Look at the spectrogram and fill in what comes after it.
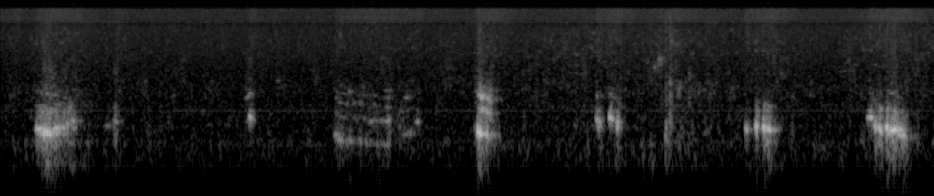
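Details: Four-week-old Cavalier King Charles Spaniel puppies from Daisy's litter in their puppy pen give short low whimpers and grunting squeaks, scattered singly and in brief clusters across a quiet room with long pauses between.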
